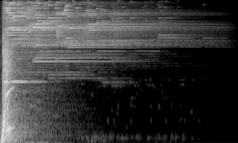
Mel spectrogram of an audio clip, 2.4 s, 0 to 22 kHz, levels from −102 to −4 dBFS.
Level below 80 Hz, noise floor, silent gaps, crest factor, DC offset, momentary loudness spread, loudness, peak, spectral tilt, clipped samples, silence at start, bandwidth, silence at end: -48 dBFS; -64 dBFS; none; 22 dB; under 0.1%; 21 LU; -22 LUFS; -2 dBFS; -2 dB/octave; under 0.1%; 0 s; over 20 kHz; 0.95 s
